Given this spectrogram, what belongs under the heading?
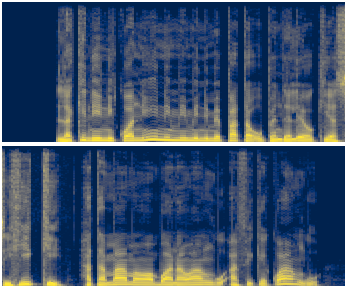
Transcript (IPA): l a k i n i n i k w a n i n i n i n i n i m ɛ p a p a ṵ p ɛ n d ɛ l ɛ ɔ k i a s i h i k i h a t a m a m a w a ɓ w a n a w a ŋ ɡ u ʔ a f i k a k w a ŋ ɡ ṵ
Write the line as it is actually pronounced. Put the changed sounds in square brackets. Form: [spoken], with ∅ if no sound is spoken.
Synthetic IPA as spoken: l a k i n i n i k w a n i n i [m] i [m] i n i m ɛ p a [t] a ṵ p ɛ n d ɛ l ɛ ɔ k i a s i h i k i h a t a m a m a w a ɓ w a n a w a ŋ ɡ u ʔ a f i k [ɛ] k w a ŋ ɡ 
